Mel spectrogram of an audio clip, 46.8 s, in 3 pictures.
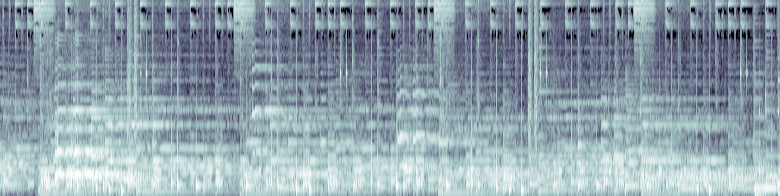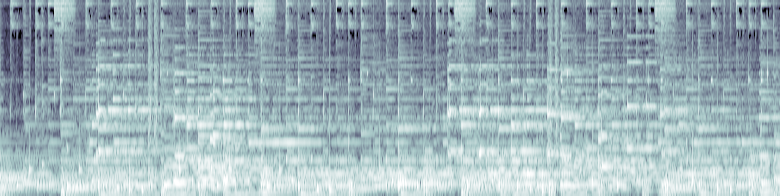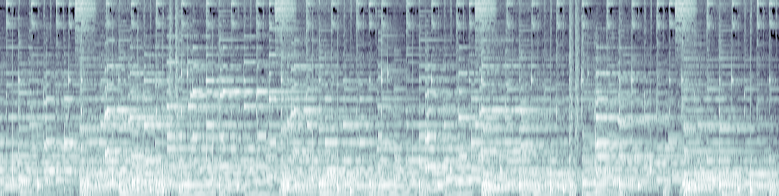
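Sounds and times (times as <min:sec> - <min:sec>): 
bossa nova music: 0:00.0 - 0:46.7.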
